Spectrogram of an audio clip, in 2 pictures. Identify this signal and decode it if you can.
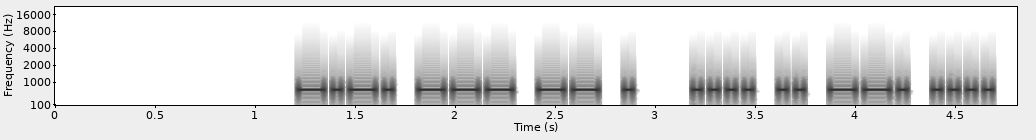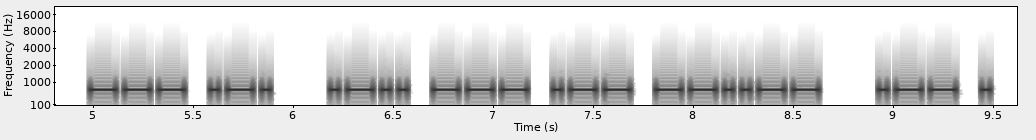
Morse code, heard as a keyed tone, about 28 wpm, 700 Hz. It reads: COME HIGH OR LOW, WE
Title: Sentences from Top 1000 Words - Review Part 1 - 28wpm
